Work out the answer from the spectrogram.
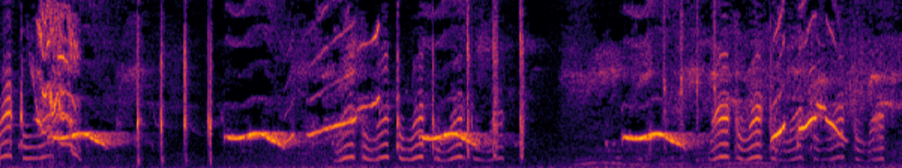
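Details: Pet parrot vocalizing: loud whistled tones, some flat and some rising, mixed with rapid wavering warbles and sharp clicks, in runs separated by short pauses.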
